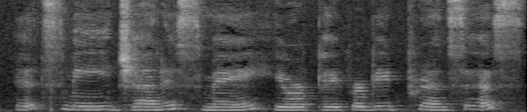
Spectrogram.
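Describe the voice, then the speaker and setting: Amid noticeable background noise, a woman speaks very slowly in a fairly high voice. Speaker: crafts tutorial maker. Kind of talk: tutorial. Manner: casual, chatty.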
